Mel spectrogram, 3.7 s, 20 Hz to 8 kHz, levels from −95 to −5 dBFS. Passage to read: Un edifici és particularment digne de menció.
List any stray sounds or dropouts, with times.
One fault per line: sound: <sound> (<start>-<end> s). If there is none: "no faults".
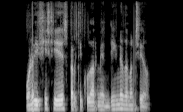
sound: dropout (1.0-1.0 s)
